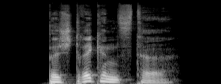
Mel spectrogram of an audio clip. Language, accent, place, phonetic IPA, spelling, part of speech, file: German, Germany, Berlin, [bəˈʃtʁɪkn̩t͡stə], bestrickendste, adjective, De-bestrickendste.ogg
- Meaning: inflection of bestrickend: 1. strong/mixed nominative/accusative feminine singular superlative degree 2. strong nominative/accusative plural superlative degree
